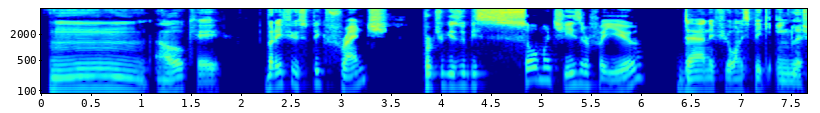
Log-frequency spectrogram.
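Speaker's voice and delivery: ordinary talk, nothing marked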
